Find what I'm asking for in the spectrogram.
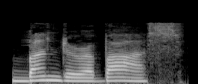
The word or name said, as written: bandar abbas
